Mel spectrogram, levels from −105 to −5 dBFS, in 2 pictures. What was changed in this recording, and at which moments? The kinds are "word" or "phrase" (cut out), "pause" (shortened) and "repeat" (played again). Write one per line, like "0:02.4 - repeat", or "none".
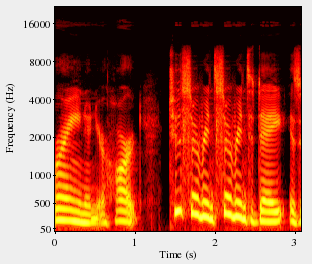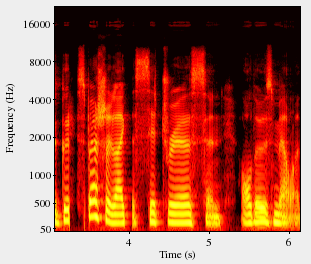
0:02.0 - repeat
0:03.2 - phrase
0:04.0 - phrase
